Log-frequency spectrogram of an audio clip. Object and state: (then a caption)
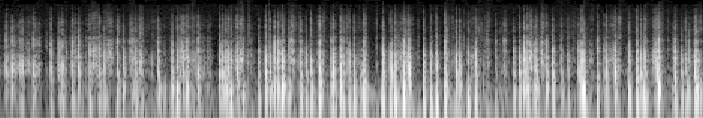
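Cardboard box tapped and scratched. A cardboard box is tapped and scratched in a quick, dense run of dull, dry taps and scraping with little ring. The sound sits mostly in the low and mid range with hardly any high end, and the taps blur together too closely to count.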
